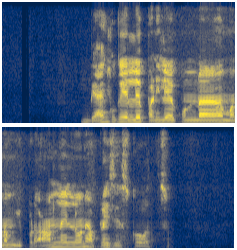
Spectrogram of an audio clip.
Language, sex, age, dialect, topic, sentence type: Telugu, male, 31-35, Central/Coastal, banking, statement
